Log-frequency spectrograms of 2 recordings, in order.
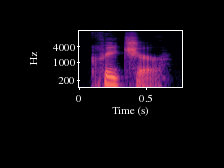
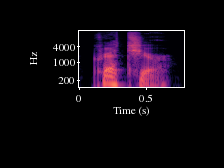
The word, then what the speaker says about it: creature: Consider the word creature, which would have originally been pronounced more like creature. The modern form creature obviously has a CH sound in place of that original T sound.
